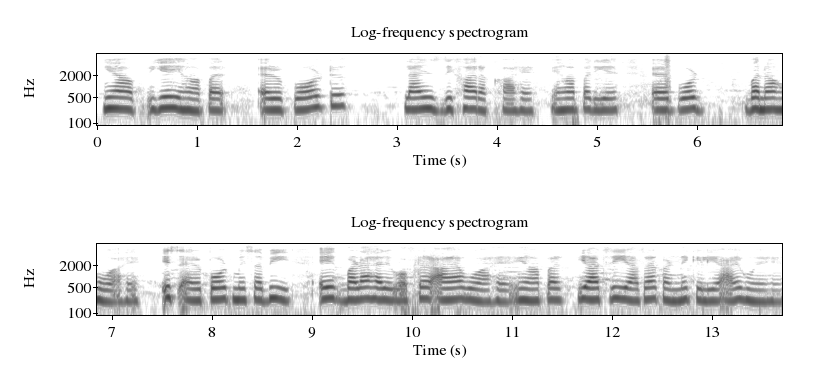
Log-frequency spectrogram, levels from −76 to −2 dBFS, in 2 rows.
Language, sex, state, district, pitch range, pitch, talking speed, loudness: Hindi, female, Uttar Pradesh, Muzaffarnagar, 235-255 Hz, 245 Hz, 180 wpm, -32 LUFS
